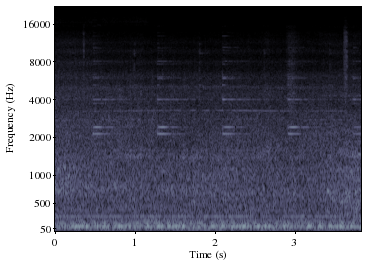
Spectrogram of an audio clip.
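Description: A Norfolk Southern mainline train rolls past a bar's front porch in Austell, Georgia, a steady rumbling roar of railcars with faint rhythmic clatter, loud and continuous with no voices.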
